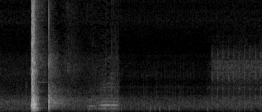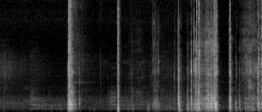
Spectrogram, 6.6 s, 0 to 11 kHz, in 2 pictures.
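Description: Spring-powered airsoft sniper rifle, a Tokyo Marui VSR-10, firing: two sharp cracks about four seconds apart, then a quick run of clicks and knocks near the end.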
